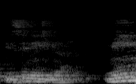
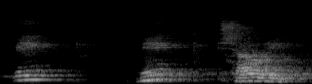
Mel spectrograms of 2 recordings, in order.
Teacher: Berpindah makhrajnya dari makhraj al-lisan kepada makhraj al-khaysum. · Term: trans makhraj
